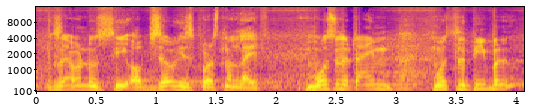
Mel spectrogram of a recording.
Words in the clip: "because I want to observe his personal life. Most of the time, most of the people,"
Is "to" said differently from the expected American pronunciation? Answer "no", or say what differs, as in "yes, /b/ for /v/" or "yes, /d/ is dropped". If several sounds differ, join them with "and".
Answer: yes, /s/ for /t/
